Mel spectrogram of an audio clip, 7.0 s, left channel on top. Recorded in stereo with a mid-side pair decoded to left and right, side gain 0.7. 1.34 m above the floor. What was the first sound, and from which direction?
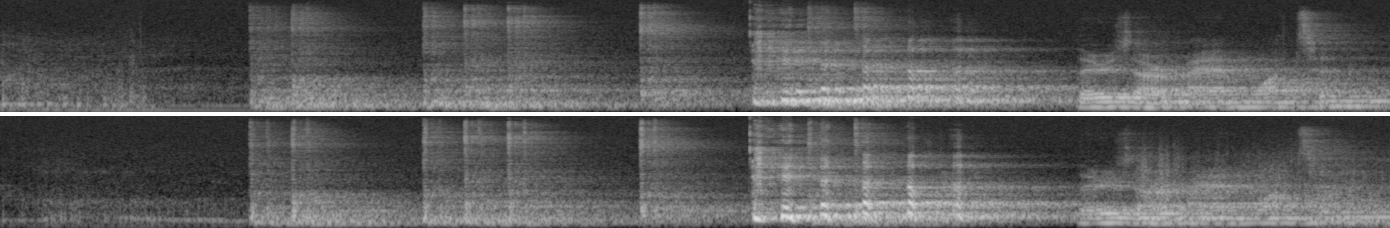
Typing on a keyboard, 20° right.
